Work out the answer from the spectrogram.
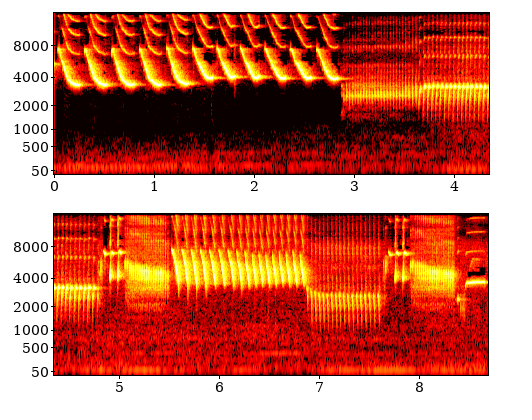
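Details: Canary singing for training and to attract other canaries. Quick descending whistles repeat in a series, then a lower steady rolling tone, a high rapid rattling roll, and another low churring roll with brief swept notes.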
